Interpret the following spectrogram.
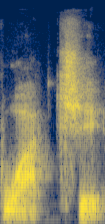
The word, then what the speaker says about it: Boakye: of my last name, the KY phonetically is actually CH. So you go Boakye, as in, like, say, Chicago, for instance. Okay. In Chicago, yeah. So I know it's kind of how it's spelled is not how it's pronounced.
